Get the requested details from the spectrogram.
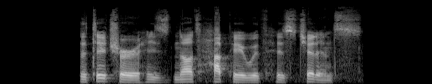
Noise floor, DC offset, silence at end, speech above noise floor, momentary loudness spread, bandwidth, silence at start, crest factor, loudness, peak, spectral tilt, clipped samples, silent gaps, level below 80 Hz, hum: -86 dBFS; under 0.1%; 0.7 s; 65 dB; 10 LU; 16 kHz; 0.8 s; 22 dB; -20 LUFS; 0 dBFS; -2.5 dB/octave; under 0.1%; none; -68 dBFS; none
